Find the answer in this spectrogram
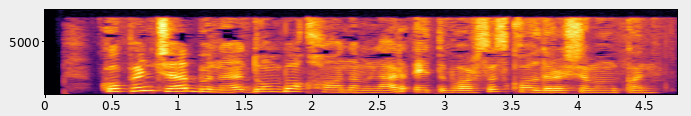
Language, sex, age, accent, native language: Uzbek, female, 19-29, Qashqadaryo, Uzbek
